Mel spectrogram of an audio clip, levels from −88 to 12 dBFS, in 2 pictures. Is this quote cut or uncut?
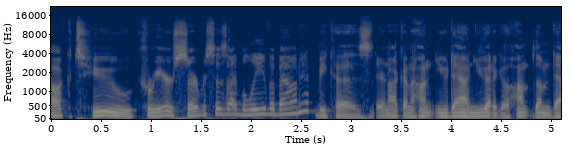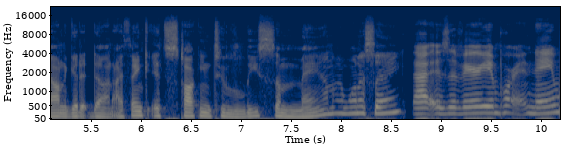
cut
